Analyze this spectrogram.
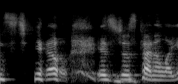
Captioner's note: chuckle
